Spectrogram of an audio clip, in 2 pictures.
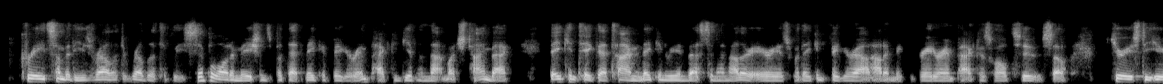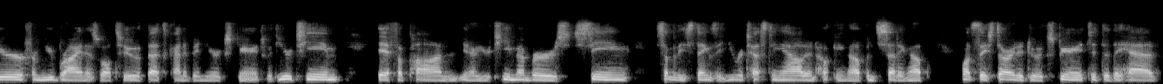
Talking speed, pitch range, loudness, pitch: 260 wpm, 95-115 Hz, -17 LUFS, 105 Hz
